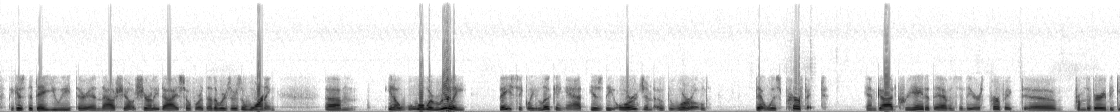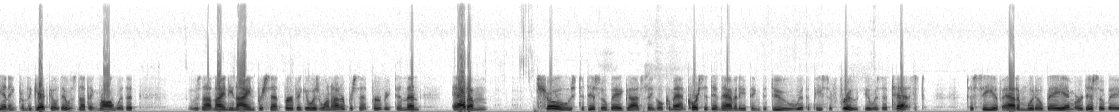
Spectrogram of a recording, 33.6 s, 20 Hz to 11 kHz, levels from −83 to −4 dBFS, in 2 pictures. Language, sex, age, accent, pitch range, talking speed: English, male, 50-69, American, 130-155 Hz, 185 wpm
